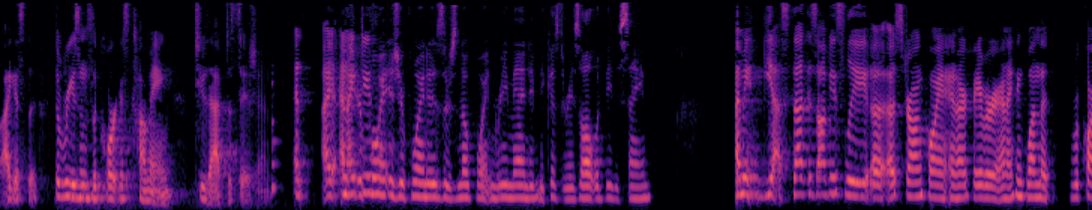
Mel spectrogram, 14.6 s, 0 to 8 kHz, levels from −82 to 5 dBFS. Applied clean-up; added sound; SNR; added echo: neural mask model DeepFilterNet 3.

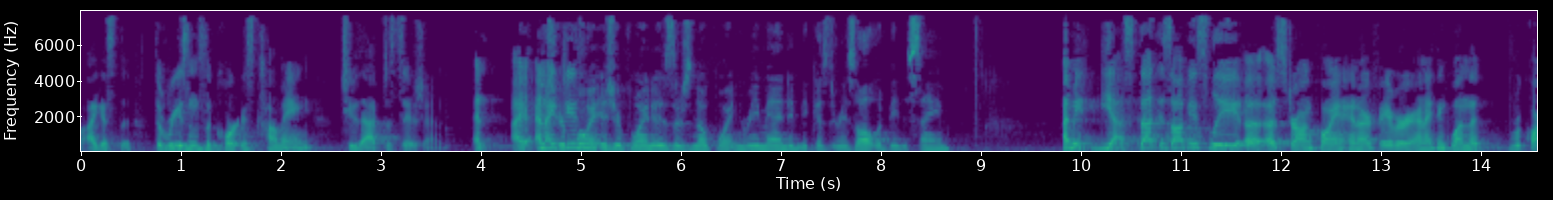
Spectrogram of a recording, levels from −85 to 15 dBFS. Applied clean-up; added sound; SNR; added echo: neural separator model SepFormer DNS4.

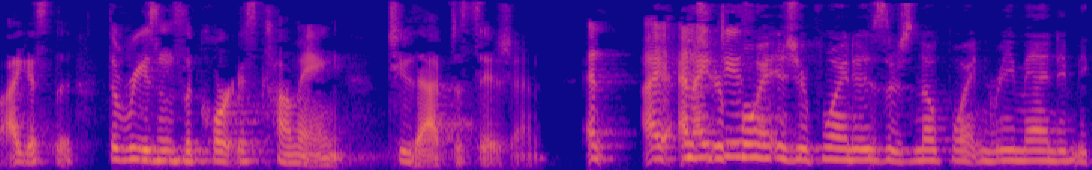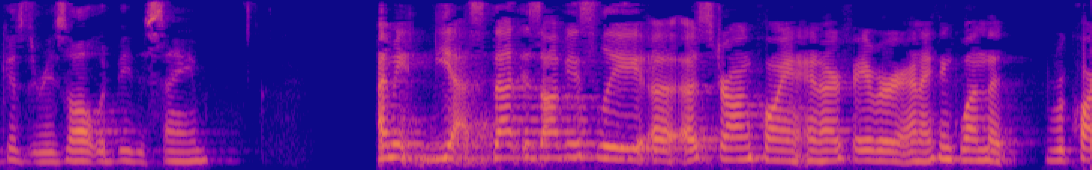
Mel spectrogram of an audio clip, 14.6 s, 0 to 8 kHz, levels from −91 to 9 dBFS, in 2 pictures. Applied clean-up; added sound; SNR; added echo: neural mask model Resemble Enhance denoiser.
